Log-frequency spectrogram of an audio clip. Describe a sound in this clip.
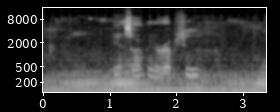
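A man speaks briefly and casually close by.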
